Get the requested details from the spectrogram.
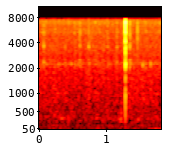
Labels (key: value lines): label: ambient
recorder: HydroMoth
